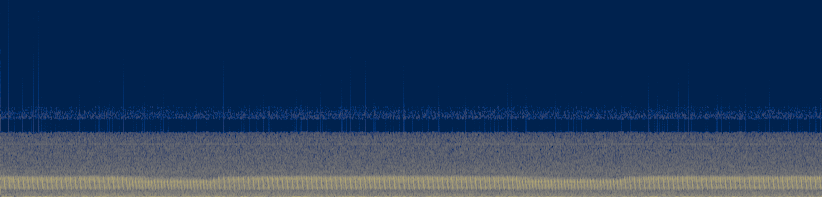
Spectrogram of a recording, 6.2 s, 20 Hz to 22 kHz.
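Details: Churring European nightjar, 2019: a mechanical pulsed trill that alternates between a higher and a slightly lower pitch every couple of seconds, with a low steady hum in the background.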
